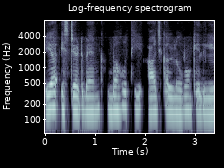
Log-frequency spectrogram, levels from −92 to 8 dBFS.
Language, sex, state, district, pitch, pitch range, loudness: Hindi, male, Bihar, Jamui, 145 Hz, 135-155 Hz, -21 LUFS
